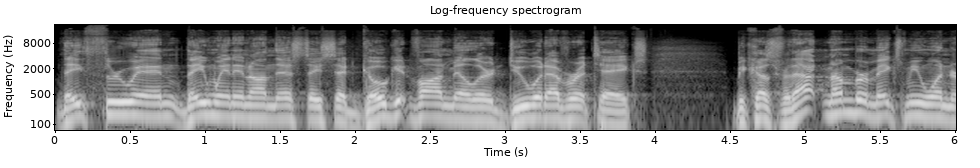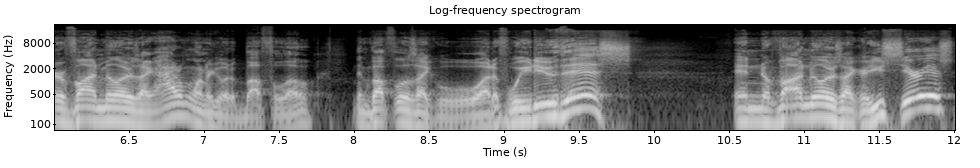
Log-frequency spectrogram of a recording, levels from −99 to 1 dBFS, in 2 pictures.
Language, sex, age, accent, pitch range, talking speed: English, male, 40-59, American, 110-150 Hz, 260 wpm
